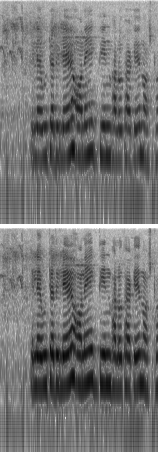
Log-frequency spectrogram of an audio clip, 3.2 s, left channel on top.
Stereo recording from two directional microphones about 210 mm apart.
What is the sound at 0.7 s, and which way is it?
A woman's voice, 40° right (ahead or behind).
